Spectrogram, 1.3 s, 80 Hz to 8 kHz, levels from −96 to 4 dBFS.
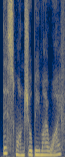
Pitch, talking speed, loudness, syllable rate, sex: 220 Hz, 275 wpm, -20 LUFS, 5.9 syllables/s, female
